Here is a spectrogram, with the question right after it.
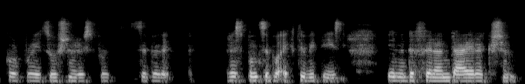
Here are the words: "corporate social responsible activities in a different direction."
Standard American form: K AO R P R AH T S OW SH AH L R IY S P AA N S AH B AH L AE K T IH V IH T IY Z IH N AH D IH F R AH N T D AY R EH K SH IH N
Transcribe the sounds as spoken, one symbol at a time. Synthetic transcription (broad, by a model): K AO R P R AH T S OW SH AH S R IY S P AA N S AH B AH L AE K T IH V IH T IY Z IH N AH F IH R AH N D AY R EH K SH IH N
